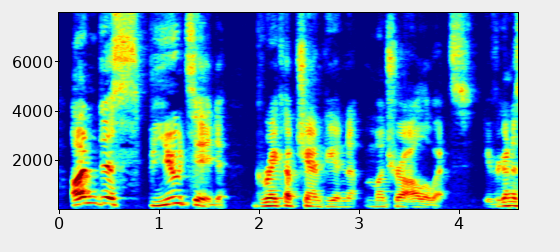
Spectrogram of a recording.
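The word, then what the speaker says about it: Alouettes: the reigning defending Undisputed gray Cup champion mtra aletes if you're gonna say it say it right please and thank you absolutely my apologies to the reigning defending Montreal aletes uh but Cliffy thank you so much for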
